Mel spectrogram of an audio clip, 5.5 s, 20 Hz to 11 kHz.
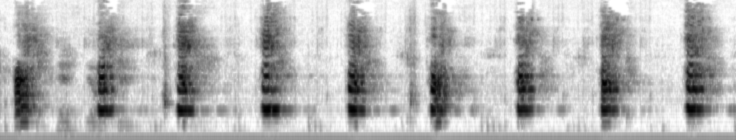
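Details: German Shepherd in protection training barking steadily, about nine loud, harsh barks at an even rhythm of roughly one every 0.6 seconds, with fainter grunting sounds between them.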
